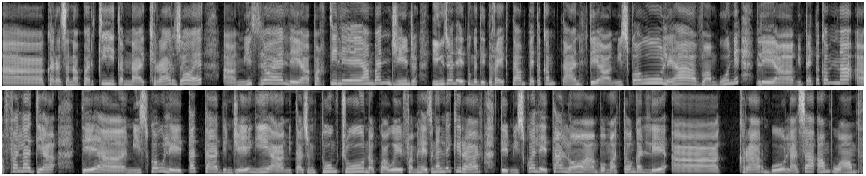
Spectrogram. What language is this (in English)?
Northern Betsimisaraka Malagasy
